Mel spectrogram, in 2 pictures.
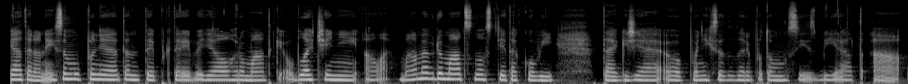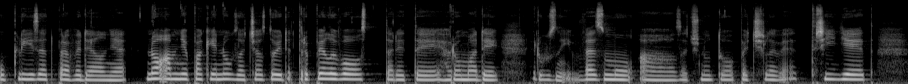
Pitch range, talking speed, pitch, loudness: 205-235 Hz, 155 wpm, 215 Hz, -24 LUFS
